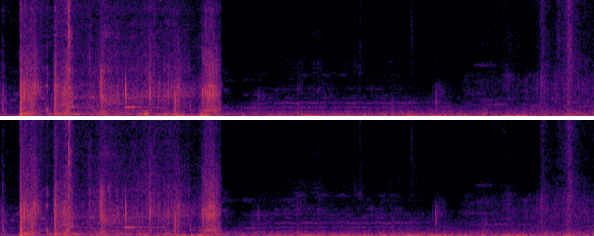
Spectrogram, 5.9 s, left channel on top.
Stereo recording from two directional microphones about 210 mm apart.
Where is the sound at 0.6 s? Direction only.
20° left (ahead or behind).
